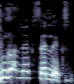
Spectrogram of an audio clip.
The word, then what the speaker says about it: dura lex sed lex: Dura lex sed lex.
